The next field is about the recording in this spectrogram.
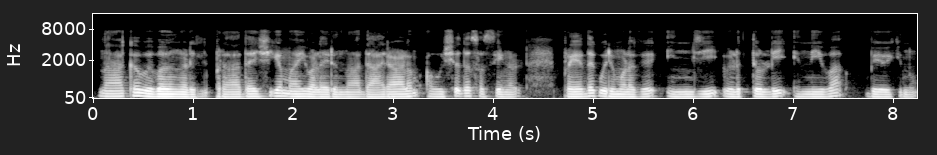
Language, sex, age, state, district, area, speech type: Malayalam, male, 18-30, Kerala, Wayanad, rural, read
